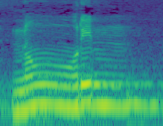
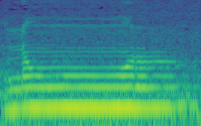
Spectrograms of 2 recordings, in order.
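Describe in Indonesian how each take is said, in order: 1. R-nya ringan dan tipis, kata berlanjut. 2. R-nya berat dan tebal, kata berhenti. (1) "maka harus dibaca tarqiq" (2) "maka nanti bacanya harus tebal"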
